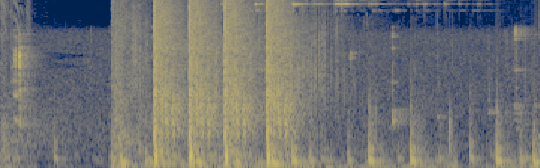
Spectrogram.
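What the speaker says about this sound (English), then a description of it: "This is a burst pistol mode." A burst-mode pistol in the Roblox video game fires a rapid series of sharp, close shots, followed by fainter, spaced pops trailing off.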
